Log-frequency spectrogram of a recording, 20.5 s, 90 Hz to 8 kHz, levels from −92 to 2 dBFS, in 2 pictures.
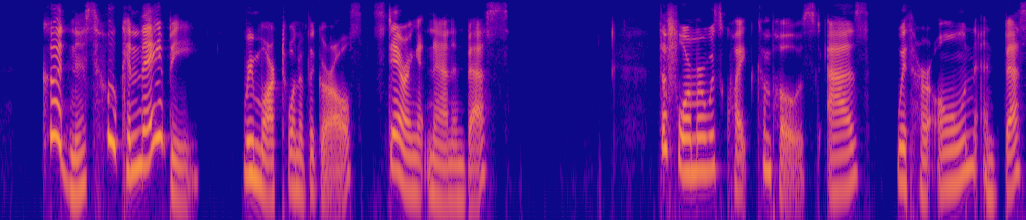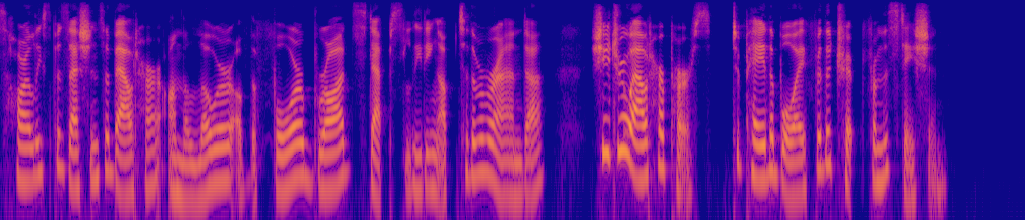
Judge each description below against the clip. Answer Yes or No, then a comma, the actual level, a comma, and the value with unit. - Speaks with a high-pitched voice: Yes, high, 200 Hz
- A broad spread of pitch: Yes, wide, 6.4 semitones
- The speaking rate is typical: Yes, average, 170 wpm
